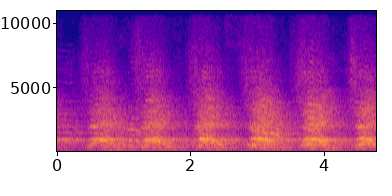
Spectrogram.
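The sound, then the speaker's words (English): Protesters at a Georgia Senate committee hearing on an abortion bill shout in unison. The chant rises and falls in a steady, repeated rhythm of loud crowd bursts, roughly one per second. “When a bill that would give Georgia the toughest abortion laws in the country moved out of a Senate committee Monday, protests were loud and to the point.”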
